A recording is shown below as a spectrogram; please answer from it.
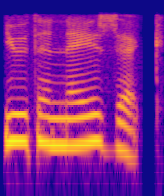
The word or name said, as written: euthanasic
